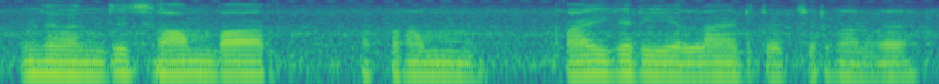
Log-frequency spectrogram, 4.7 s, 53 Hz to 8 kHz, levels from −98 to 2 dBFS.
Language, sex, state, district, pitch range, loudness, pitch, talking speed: Tamil, male, Tamil Nadu, Kanyakumari, 95-105 Hz, -19 LUFS, 100 Hz, 100 wpm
